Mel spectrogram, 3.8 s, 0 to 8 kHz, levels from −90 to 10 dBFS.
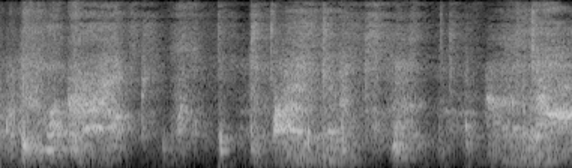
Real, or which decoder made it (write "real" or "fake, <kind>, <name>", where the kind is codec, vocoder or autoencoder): fake, autoencoder, DAC-VAE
